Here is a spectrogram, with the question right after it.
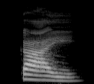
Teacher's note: this is an unaspirated k sound it's like the k in ski or skip similar to the previous unaspirated p and t sounds you want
